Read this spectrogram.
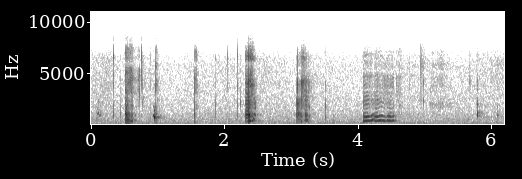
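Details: Newborn baby a few days old, still in hospital, with a few sharp, sudden hiccup bursts at irregular intervals and soft fussing between them: hiccups.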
